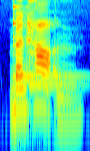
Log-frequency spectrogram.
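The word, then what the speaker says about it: Manhattan: 이상하게 하고 싶지 않나요 정확한 발음은 manan manan입니다 뭔가가 내가 알던 도시가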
